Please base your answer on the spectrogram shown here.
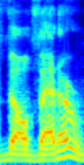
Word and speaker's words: Velveta: their recent album was velveta rhymes with loretta in case you were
